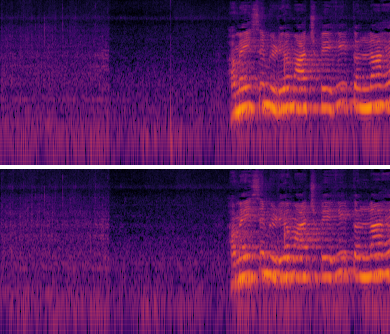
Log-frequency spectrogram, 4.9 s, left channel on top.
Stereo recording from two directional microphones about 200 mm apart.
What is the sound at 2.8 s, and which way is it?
A woman's voice, 35° left (ahead or behind).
